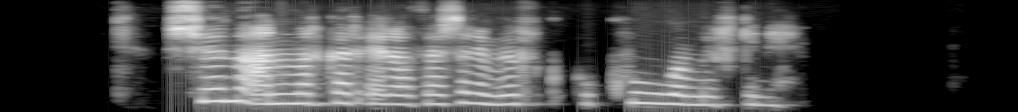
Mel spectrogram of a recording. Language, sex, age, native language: Icelandic, female, 30-39, Icelandic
